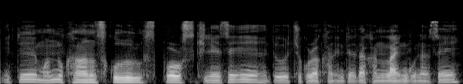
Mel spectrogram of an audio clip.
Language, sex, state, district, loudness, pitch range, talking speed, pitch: Nagamese, male, Nagaland, Kohima, -20 LUFS, 90-105 Hz, 170 wpm, 100 Hz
